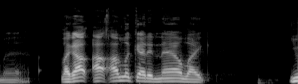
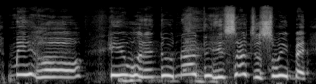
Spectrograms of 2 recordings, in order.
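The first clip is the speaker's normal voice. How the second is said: high, tearful grandma pleading for her grandson; crying grandma; 14 semitones higher, slower than usual. Retold or imitated. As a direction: sob it out as the doting grandma. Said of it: "the sweetest grandma".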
